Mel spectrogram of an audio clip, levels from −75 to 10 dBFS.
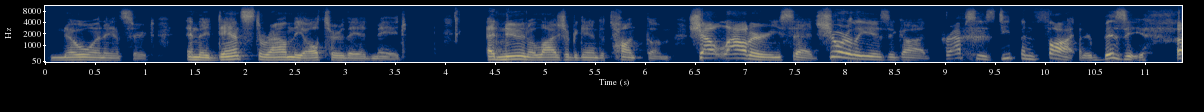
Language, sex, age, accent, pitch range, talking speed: English, male, 30-49, American, 140-175 Hz, 190 wpm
